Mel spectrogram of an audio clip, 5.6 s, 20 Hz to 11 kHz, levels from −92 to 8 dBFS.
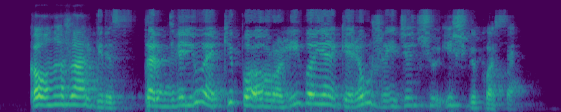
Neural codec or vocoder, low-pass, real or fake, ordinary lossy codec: codec, 16 kHz, 4 kbps, FunCodec, trained on LibriTTS, 50 frames a second; 7.2 kHz; fake; Opus, 16 kbps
